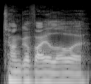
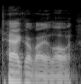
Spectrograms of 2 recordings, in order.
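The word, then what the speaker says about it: Tagovailoa: tongue of I Aloha and yes it is pronounced tongue of Aloha I looked it up I literally watched a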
